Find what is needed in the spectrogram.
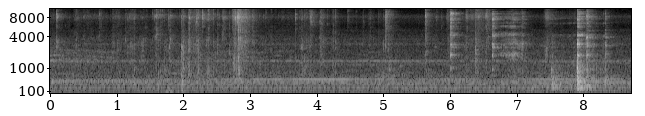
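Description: A metal spoon scraping and clinking against a plate and an aluminium-foil packet as shrimp curry is scooped out, with some crinkling of the foil. The knocks come at scattered moments, the loudest just before the end.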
